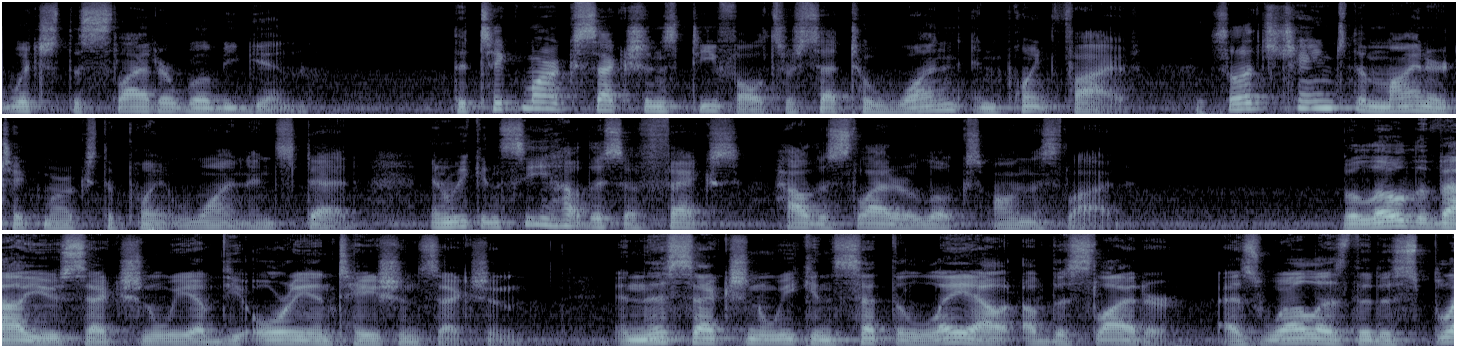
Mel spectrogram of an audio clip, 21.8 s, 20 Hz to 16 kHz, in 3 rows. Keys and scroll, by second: 0.3 0, 6.9 BackSpace, 7.2 1.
